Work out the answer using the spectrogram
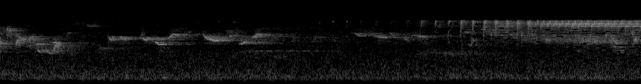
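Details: Two woodpecker chicks in a tree-hole nest in Bangladesh, waiting for their parent to bring food. High, squeaky chirps slur up and down in quick, irregular bursts. A steady, high insect-like buzz builds toward the end.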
